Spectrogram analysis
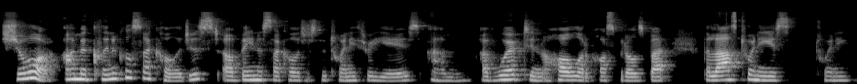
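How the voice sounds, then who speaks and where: Middle-aged woman, mild australian accent, energetic and bubbly, middle pitch. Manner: energetic, bubbly, quick to laugh. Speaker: clinical psychologist guest. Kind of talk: casual interview chat.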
